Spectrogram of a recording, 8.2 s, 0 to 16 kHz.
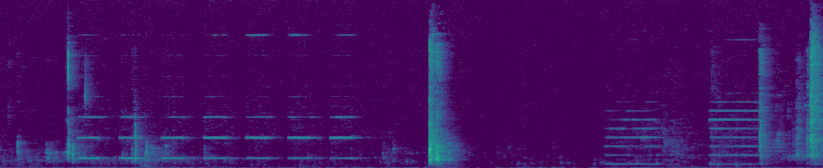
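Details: HP ProDesk PC failing POST with 5 long red and 7 short white flashes and beeps, unchanged after moving RAM; clean electronic beeps, long higher tones then shorter lower ones, caused by a cracked PCH chipset, board not repairable without replacement.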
